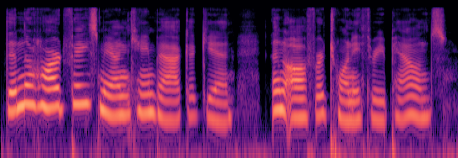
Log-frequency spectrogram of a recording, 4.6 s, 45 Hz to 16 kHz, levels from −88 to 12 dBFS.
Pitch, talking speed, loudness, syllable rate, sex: 235 Hz, 170 wpm, -16 LUFS, 4.5 syllables/s, female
